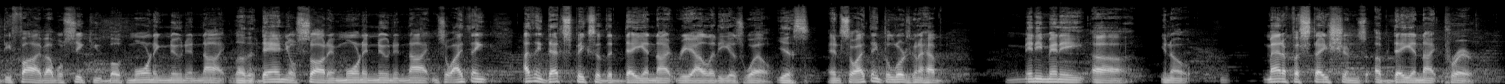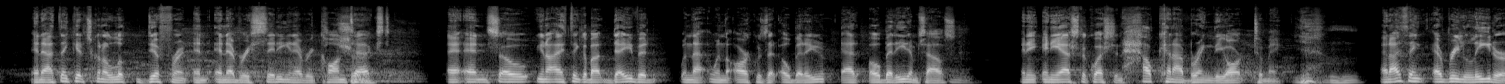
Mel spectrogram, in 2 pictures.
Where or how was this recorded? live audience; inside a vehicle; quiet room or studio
live audience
